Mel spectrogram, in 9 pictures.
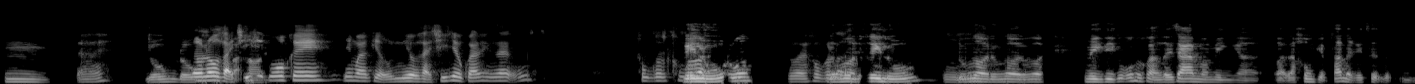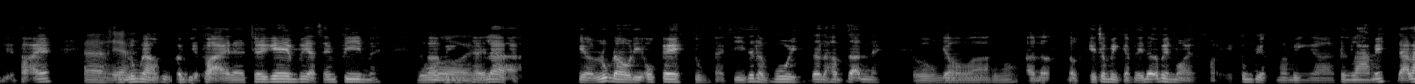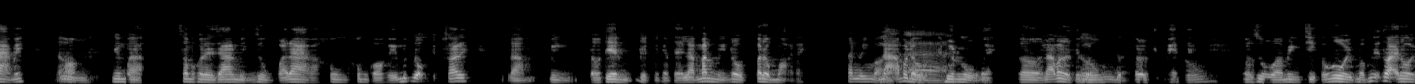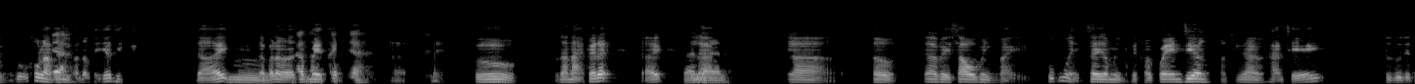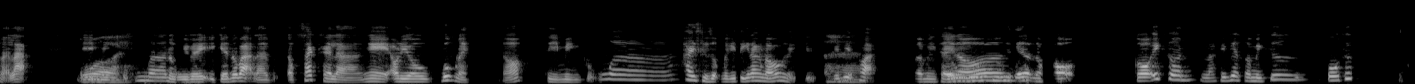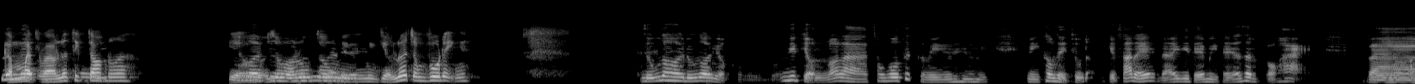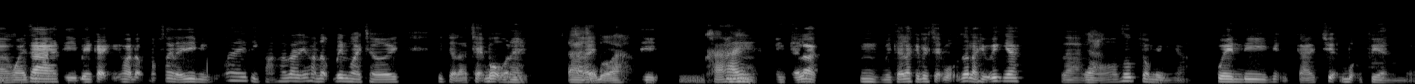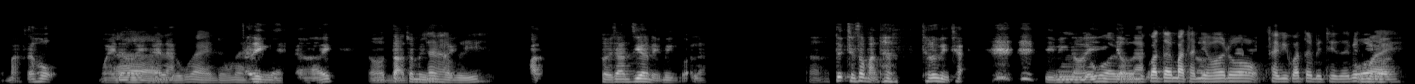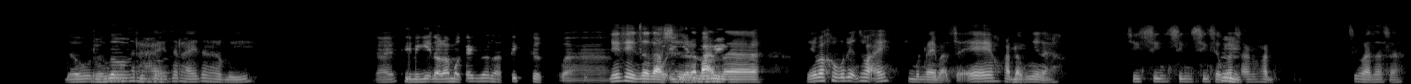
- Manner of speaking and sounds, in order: other background noise; tapping; horn; in English: "audiobook"; unintelligible speech; sniff; chuckle; laugh; tsk
- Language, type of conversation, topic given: Vietnamese, unstructured, Bạn sẽ cảm thấy thế nào nếu bị mất điện thoại trong một ngày?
